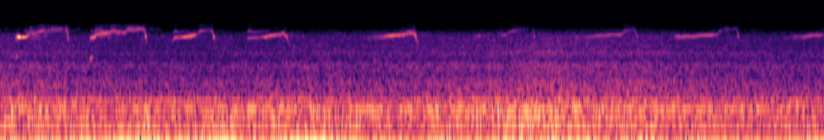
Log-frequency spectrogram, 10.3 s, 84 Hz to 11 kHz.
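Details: Bald eagle family, juveniles close to fledging with their parents at the West End Nest on May 29 2016, live nest camera: a series of high, thin whistled notes, some rising then dropping, repeated about every second over a steady low hum.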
